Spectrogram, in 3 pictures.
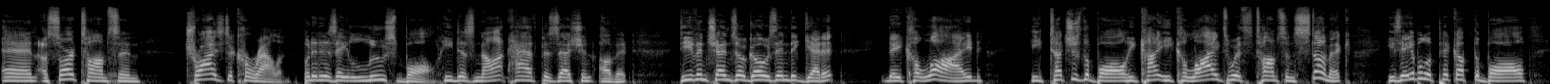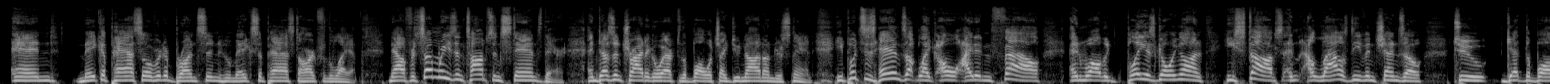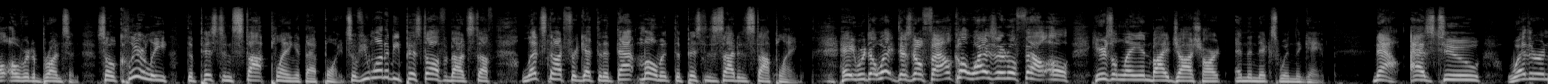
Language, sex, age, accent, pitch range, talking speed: English, male, 40-59, American, 150-205 Hz, 220 wpm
